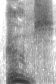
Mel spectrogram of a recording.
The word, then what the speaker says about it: Gruumsh: How do you say that? Gruumsh. – Two U's. – G-R-U-U-M-S-H.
